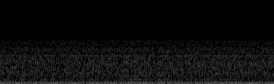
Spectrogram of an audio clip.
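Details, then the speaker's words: Laptop whose fans kick in under video editing software load: steady, even airy rush with a low hum underneath, no rhythm or rattle; cooling fans running hard. "whenever i try and do narration for my videos on video editing software my laptop fans kick in and i've got this awful hum in the background listen to this"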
